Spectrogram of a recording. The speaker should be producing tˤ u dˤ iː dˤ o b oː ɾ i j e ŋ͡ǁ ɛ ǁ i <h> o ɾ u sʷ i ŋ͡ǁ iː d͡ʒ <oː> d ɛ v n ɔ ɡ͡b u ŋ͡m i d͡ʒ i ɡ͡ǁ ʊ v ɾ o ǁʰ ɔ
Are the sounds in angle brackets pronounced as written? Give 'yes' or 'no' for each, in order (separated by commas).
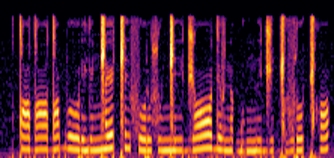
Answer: no, no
